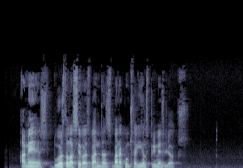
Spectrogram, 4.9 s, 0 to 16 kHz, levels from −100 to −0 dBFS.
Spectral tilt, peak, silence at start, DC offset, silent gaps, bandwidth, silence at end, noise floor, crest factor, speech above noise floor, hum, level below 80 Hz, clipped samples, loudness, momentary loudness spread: -5 dB/octave; -6 dBFS; 0.4 s; under 0.1%; none; 10.5 kHz; 1.2 s; -66 dBFS; 22 dB; 40 dB; none; -52 dBFS; under 0.1%; -26 LUFS; 11 LU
